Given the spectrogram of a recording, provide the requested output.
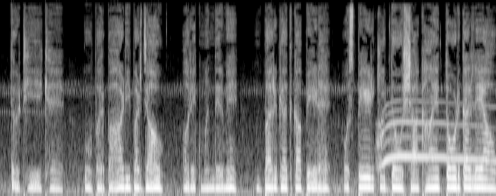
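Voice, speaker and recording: A cartoonish character voice speaks at a fairly slow pace in a middle pitch. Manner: commanding, threatening.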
